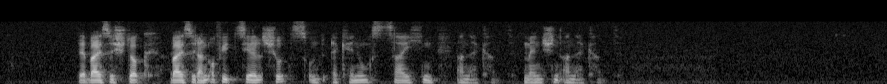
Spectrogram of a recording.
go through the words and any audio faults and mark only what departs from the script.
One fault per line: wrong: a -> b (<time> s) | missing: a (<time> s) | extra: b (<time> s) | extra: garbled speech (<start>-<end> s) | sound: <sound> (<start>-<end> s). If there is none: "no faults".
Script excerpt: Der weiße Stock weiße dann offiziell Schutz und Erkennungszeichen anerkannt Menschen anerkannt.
no faults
